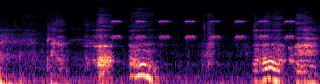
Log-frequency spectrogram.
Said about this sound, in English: I hear crickets.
